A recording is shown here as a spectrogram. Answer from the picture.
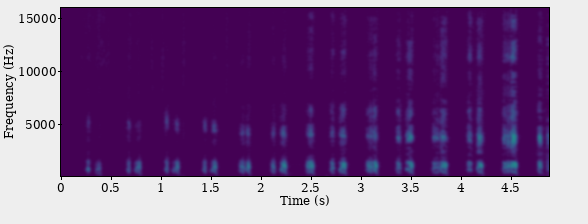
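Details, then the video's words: Mountain chukar partridge, a hunting bird in full voice: an unbroken series of doubled harsh chuk-chuk clucks, about three pairs per second, growing louder toward the end. "Кабки Шикори Хониши Кабки Маст дар Куҳ Keklik sesi Kabk Partridge Chukar که و"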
